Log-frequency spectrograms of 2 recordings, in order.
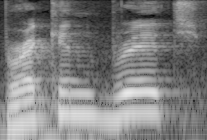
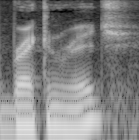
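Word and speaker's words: Breckenridge: porter uh bre from breckenbridge Brewery is that how how you pronounce it I think it's Breen Ridge Breen Ridge okay Breen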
